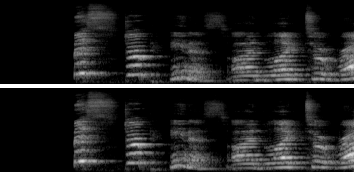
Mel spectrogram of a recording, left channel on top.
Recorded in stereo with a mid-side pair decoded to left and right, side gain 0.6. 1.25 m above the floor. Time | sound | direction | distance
0.7 | a shout | 20° right | 1.5 m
